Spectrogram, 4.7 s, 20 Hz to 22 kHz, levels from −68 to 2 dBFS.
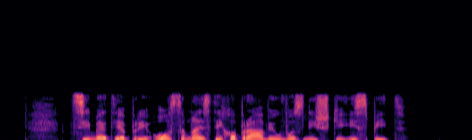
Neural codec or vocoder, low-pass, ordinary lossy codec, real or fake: none; 7.2 kHz; none; real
